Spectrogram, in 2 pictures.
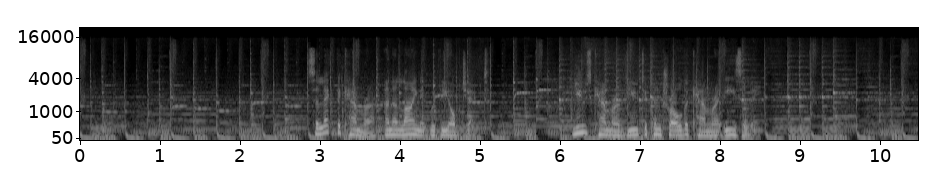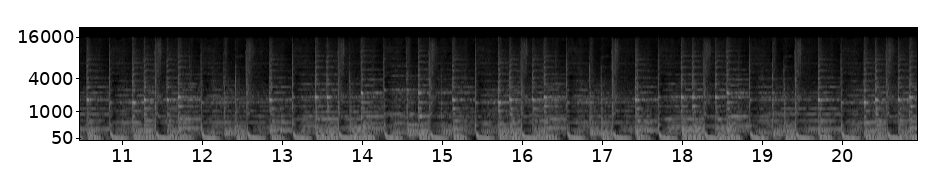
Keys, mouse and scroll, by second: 0.0 click, 0.8 scroll down 1, 2.7 click, 3.3 KP_0, 5.5 click, 8.2 click, 8.9 middle click, 10.7 shift+middle click, 11.5 middle click, 12.4 shift+middle click, 13.6 middle click, 15.7 shift+middle click, 18.7 click, 19.6-20.9 drag.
